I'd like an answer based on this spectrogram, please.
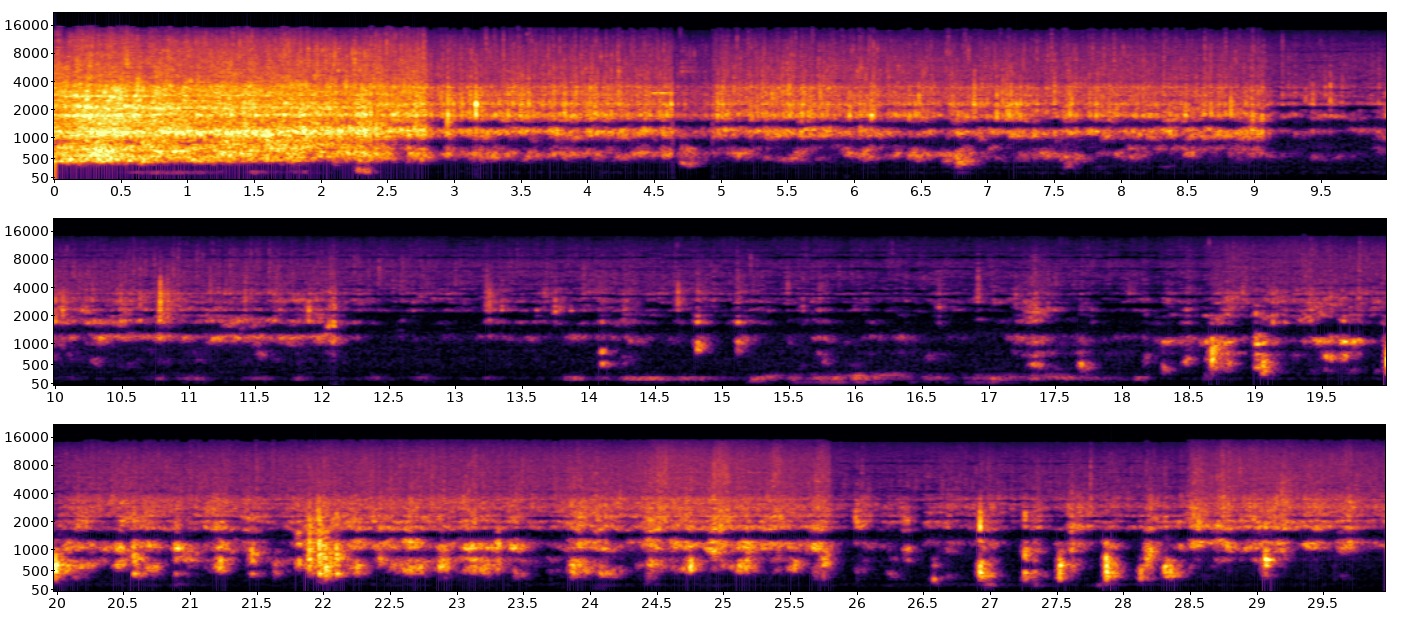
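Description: Ground masala paste poured into hot oil in a pressure cooker hits with a loud sizzle that fades over the first few seconds into a softer spluttering. In the second half a wooden spatula stirs the frying paste, with irregular crackles and scrapes.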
